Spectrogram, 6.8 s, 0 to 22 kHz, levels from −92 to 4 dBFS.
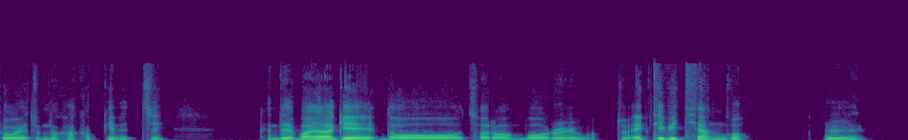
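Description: From 2.69 to 2.99 s and 3.79 to 4.05 s, lost packets are rebuilt from error correction. Low-bitrate backup copies fill the gaps, so the speech sounds rougher and noisier, not silent.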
